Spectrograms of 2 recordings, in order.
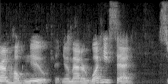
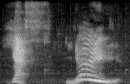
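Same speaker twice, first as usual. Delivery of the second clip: little cheering voice; 11 semitones higher, 3 dB louder than usual. Acted. Animal cheering in small voice.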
